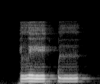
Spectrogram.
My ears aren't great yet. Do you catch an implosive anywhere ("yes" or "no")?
no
